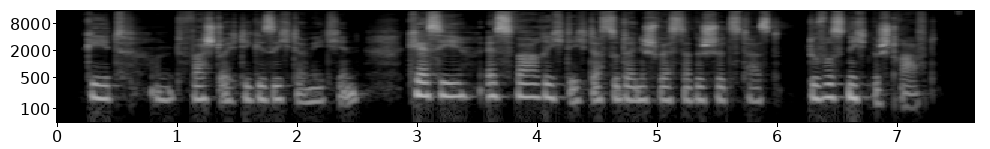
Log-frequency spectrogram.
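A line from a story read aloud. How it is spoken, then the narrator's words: Quiet, choked. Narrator (German): Er schluckte und sagte leise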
